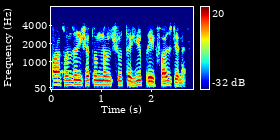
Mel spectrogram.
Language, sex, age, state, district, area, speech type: Kashmiri, male, 30-45, Jammu and Kashmir, Srinagar, urban, conversation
